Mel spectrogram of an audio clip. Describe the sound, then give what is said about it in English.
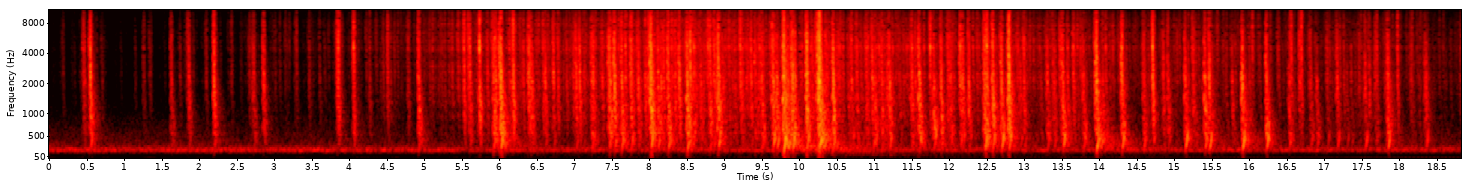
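Sonified seismic data from a volcanic peninsula with hundreds of earthquakes a day, each quake a sharp snap or pop over a steady low hum; clicks come sparse at first, then thicken into rapid irregular crackling, moderately loud, with no voices. “That sound is a translation of seismic data made by the EarthTunes app, run by Northwestern University. Each of those snaps and pops represents an earthquake.”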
